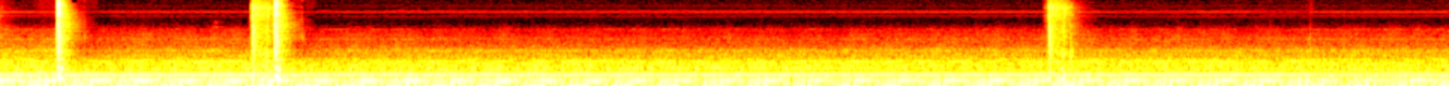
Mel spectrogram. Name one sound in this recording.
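A diesel locomotive engine idles with a steady, throbbing rumble and hum.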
